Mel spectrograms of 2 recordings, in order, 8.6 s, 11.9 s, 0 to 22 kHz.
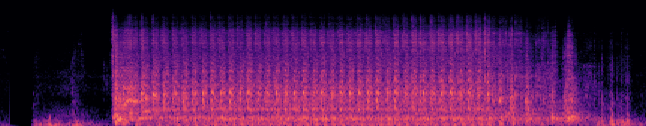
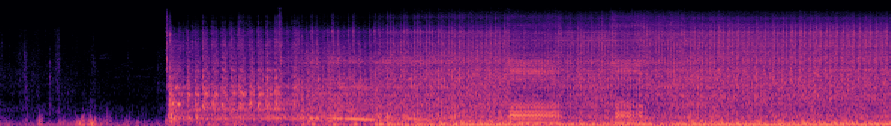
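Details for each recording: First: Ford 8N tractor after the carburetor was gone through: the starter churns steadily just under three turns a second for about six seconds and never fires; a failed ignition ballast resistor; the owner had suspected low compression or an intake issue. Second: Ford 8N tractor after carburetor rebuild, choke off: catches after a short crank and settles into a steady, even beat with no misses or knocks, running cleanly, though reluctant to draw fuel and idle; owner suspects an intake leak.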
